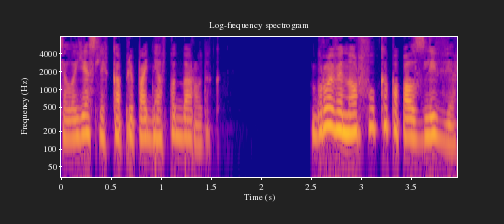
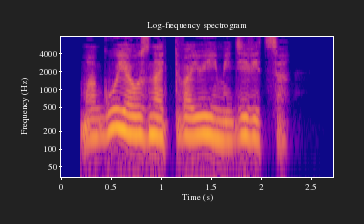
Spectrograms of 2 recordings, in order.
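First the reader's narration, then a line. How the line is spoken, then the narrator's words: Hoarse inquiry. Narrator (Russian): хриплым голосом поинтересовался Адам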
